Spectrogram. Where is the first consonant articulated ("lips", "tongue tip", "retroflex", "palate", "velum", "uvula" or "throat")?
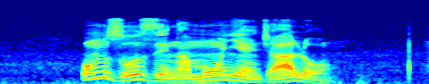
lips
